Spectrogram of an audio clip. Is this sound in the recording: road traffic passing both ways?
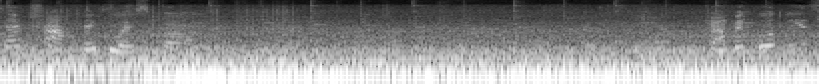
yes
